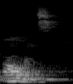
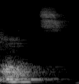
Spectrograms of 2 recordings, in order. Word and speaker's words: Ounce: But the way it gets a pronunciation, Owens, it's a Frenchman's mispronunciation of an Ojibwe word. So it's how the French pronounced "eents" became Owens.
